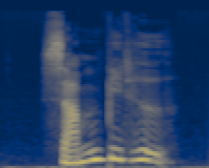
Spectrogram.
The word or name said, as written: sammenbidthed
